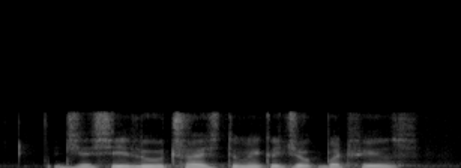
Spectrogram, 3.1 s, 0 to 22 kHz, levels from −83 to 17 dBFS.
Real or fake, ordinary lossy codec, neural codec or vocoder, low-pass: fake; AAC, 48 kbps; autoencoder, 48 kHz, 32 numbers a frame, DAC-VAE, trained on Japanese speech; 7.2 kHz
